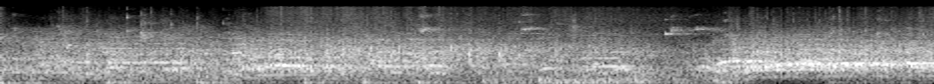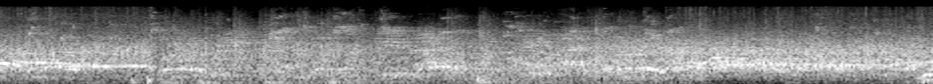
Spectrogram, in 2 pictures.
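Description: A basketball bounces on a hardwood floor in a large echoing gym.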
